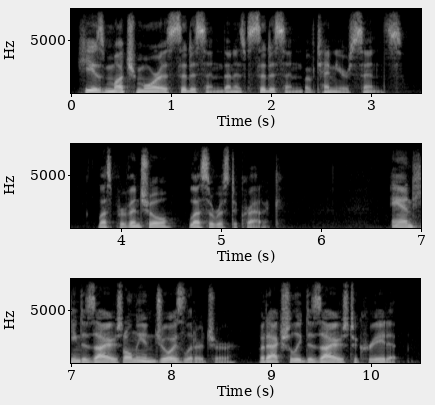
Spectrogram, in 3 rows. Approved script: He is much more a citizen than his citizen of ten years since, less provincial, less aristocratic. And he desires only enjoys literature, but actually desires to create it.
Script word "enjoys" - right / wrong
right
